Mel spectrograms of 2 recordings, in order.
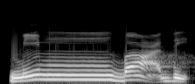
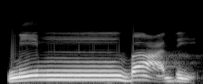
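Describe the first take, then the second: No difference in how they are said.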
